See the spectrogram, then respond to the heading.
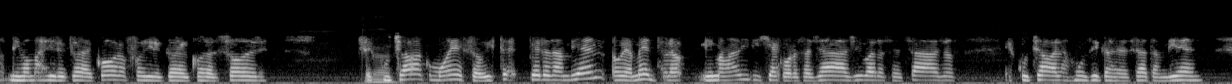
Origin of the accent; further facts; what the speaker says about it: Quito, Pichincha, Ecuador; Nos fuimos a vivir a Ecuador, o sea que en realidad yo me crié en Quito, Ecuador, que fue donde viví 10 años, toda mi infancia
